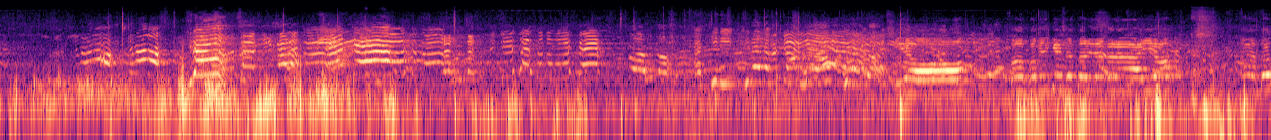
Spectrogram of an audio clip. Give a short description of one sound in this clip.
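Young women shout and call out to each other on an open field.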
